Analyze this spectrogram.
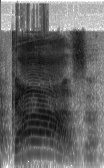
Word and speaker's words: casa: Então, o C nós pronunciamos com som de K, né, como K, som de K. O S tem som de Z, por quê? Porque vem entre duas vogais. Sempre que a letra S aparecer entre duas vogais, ela é pronunciada como Z. E esse último Azinho aqui está de cabeça para baixo, porque ele é um Azinho fraco. A gente fala casa. O último A é fraco, então, por uma convenção,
